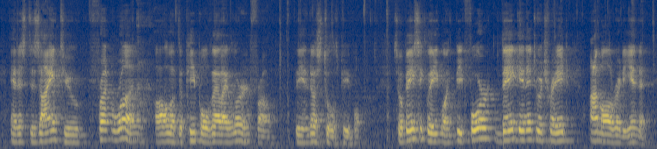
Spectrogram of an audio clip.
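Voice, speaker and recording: The speaker goes at a moderate pace with ordinary pitch variation. Noticeable background noise sits behind the voice. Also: man. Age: 70s. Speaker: trading seminar presenter. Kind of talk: seminar presentation. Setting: room with live audience. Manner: conversational, halting with fillers.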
